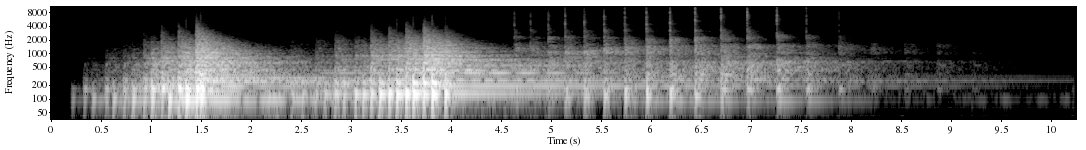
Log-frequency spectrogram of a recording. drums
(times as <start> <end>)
0.3 8.0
